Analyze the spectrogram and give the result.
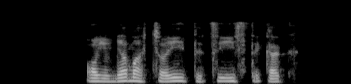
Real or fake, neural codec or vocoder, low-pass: fake; vocoder, 22.05 kHz, 80 mel bands, HiFi-GAN; 7.2 kHz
